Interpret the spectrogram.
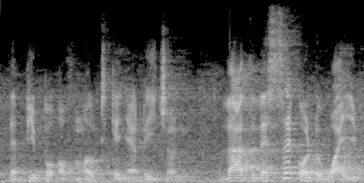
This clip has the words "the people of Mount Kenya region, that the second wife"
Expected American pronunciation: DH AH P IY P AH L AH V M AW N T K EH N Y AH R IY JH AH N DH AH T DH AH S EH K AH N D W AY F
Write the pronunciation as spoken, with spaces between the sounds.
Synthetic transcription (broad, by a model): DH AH P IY P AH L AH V M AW L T K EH N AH R IY JH AH N DH AH T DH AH S EH K AH N D W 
